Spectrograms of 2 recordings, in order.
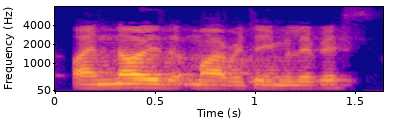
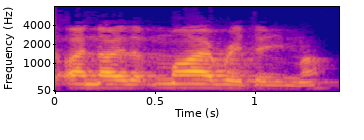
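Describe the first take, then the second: First: "know" stressed, "my" left light. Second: "my" stressed, "know" left lighter. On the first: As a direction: put the weight on "know". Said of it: "we could have emphasized". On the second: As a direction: put the weight on "my". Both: Shown as a demonstration.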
